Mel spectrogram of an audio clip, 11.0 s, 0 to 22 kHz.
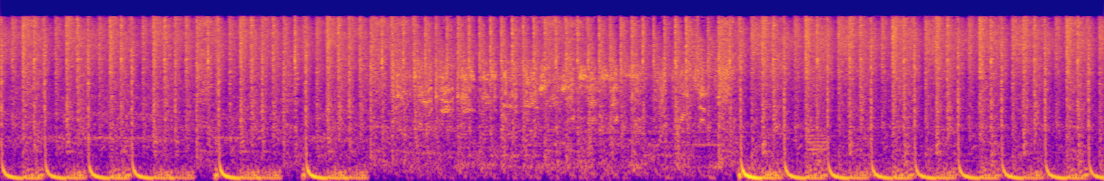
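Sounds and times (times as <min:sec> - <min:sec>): trance music: 0:00.0 - 0:11.0
hazy synth wash: 0:05.1 - 0:09.8
fast drum roll: 0:06.4 - 0:11.0.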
